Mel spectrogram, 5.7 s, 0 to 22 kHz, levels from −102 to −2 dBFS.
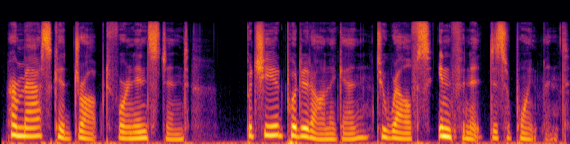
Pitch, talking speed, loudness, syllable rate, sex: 185 Hz, 190 wpm, -18 LUFS, 5.6 syllables/s, female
